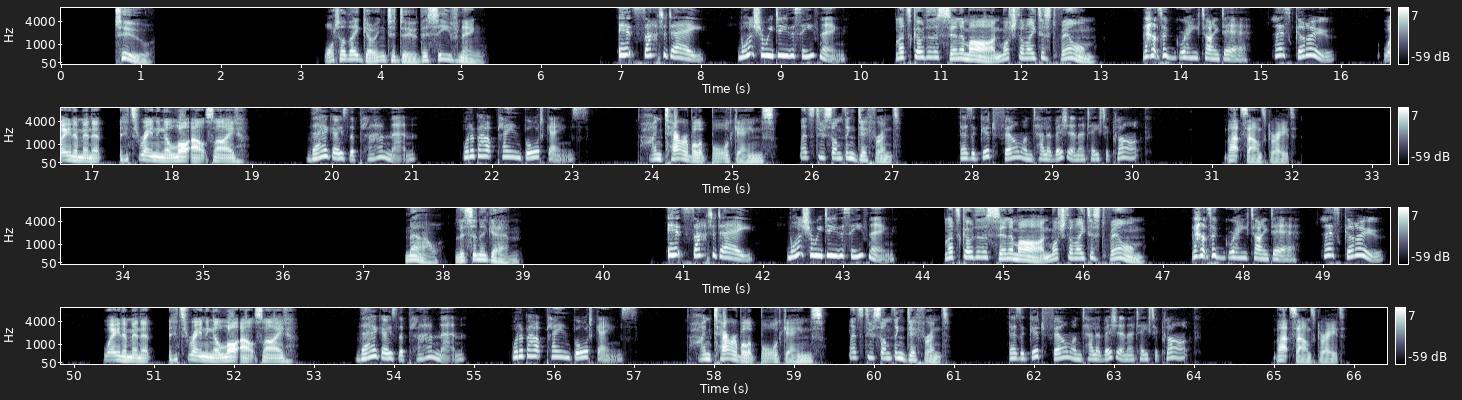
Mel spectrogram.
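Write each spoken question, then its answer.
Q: What are they going to do this evening?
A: Watch a film on television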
